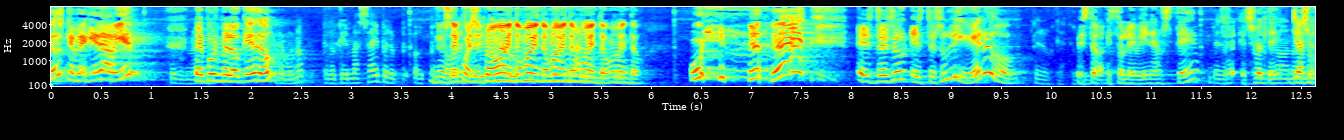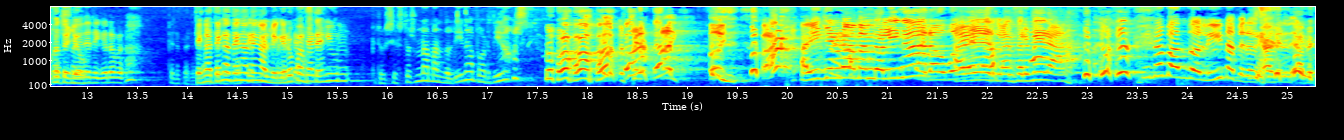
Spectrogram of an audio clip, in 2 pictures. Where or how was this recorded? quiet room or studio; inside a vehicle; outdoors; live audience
live audience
